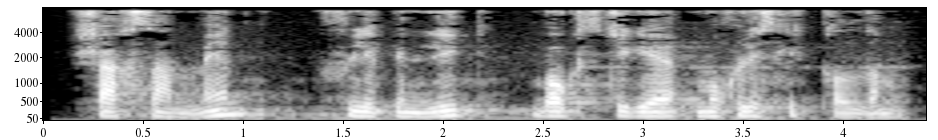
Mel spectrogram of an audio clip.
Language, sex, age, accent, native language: Uzbek, male, 25-34, Samarqand, Uzbek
